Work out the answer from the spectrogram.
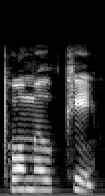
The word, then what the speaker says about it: помилки: Наголос падає на и, так, на кінець слова.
